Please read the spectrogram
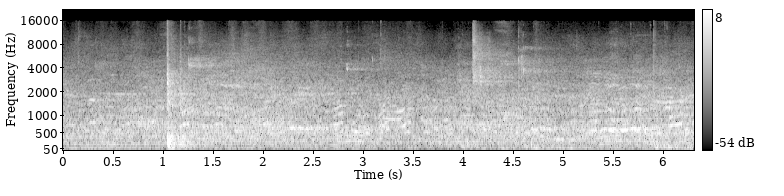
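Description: Gym crowd chattering while a basketball is dribbled on a hardwood court, with one sharp bang about a second in, echoing in the large hall.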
